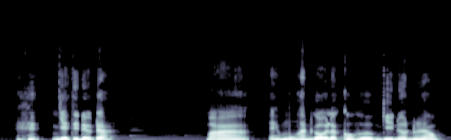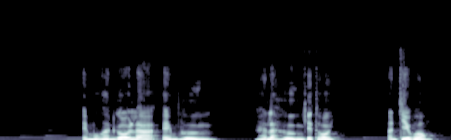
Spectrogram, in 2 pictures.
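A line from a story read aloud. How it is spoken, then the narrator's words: Gentle, smiling. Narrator (Vietnamese): Hương mỉm cười dịu dàng nói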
